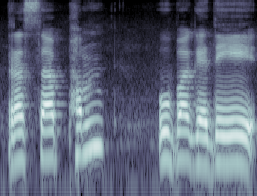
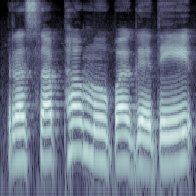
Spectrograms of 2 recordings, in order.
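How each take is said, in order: First: The two words are said as separate words. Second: The two words are run together as one.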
